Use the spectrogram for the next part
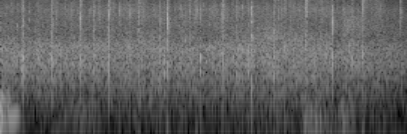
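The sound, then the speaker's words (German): Steady audience applause, a dense patter of many hands clapping at an even level throughout, with no voices standing out above it. “Vielen Dank, Applaus.”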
